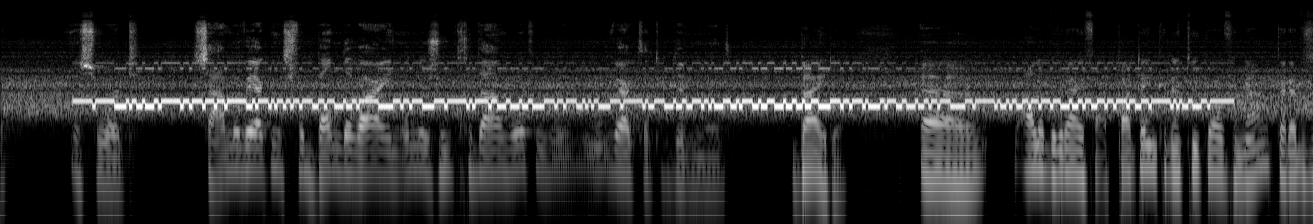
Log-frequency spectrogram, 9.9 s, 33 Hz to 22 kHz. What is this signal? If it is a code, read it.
RTTY (45.45 baud, 170 Hz shift), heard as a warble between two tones, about 1090 Hz centre, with radio static, a narrow filter and speech in Dutch. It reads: 1GF0 T9XA O49B CZGL LO37 5DPQ W2SN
